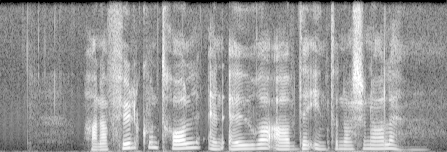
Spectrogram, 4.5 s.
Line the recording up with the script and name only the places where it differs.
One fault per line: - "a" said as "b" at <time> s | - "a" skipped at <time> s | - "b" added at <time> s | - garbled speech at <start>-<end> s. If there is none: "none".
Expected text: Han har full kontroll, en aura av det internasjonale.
none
